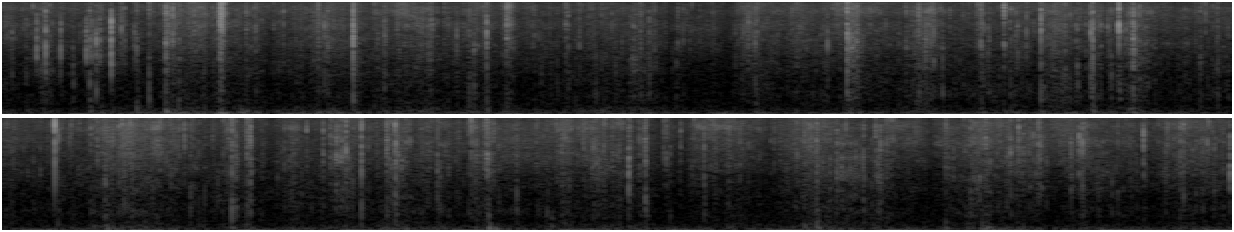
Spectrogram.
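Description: A mat of brown cardboard packaging shreds is held flat in both hands and crinkled and squeezed with the fingers. Steady, dense crinkling and crackling runs throughout, with bright, sharp snaps over a soft low rustle.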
